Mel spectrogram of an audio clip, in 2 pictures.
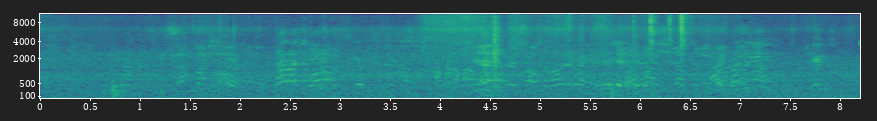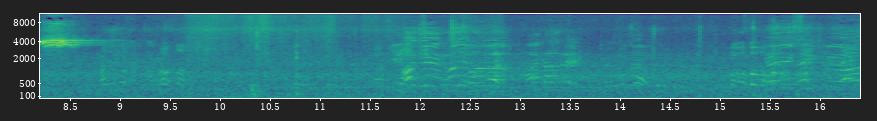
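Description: Young men call out and talk to each other across an open outdoor field.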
